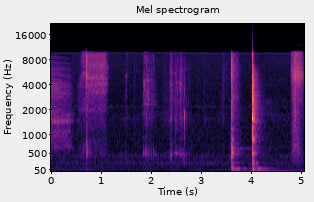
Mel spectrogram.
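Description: A person breathing hard through the mouth against the burn of very spicy noodles: quick hissing breaths, a few small mouth clicks, and two loud sudden bursts with a low thump about three and a half and four seconds in.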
